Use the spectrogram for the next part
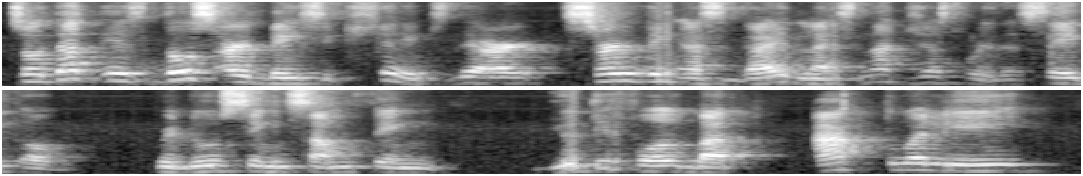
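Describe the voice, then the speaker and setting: A man with a Visayan Filipino accent explaining as an art teacher, unscripted and deliberate, going step by step with tag questions, in a roomy, echoing recording. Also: fairly high pitch. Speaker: art teacher, guest speaker.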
